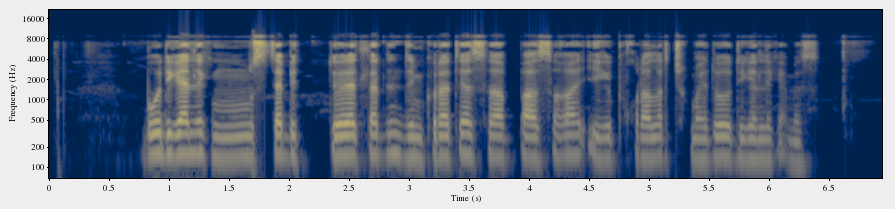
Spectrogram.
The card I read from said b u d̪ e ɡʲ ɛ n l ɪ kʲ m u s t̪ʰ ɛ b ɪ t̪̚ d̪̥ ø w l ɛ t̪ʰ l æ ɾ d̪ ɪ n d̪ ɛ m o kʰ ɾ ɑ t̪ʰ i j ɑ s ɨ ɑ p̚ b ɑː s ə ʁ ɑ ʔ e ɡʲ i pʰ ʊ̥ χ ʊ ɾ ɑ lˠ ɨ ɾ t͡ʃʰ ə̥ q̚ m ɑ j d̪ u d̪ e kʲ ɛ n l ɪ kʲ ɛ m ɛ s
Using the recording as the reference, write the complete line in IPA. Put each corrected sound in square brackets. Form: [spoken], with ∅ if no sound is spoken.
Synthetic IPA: b u d̪ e ɡʲ ɛ n l ɪ kʲ m u s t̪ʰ ɛ b ɪ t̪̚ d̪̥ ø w l ɛ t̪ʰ l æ ɾ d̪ ɪ n d̪ [e] m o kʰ ɾ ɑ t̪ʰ i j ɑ s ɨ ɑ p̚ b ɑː s ə ʁ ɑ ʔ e ɡʲ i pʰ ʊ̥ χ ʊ ɾ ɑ lˠ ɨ ɾ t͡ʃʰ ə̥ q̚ m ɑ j d̪ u d̪ e [ɡʲ] ɛ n l ɪ kʲ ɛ m ɛ s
